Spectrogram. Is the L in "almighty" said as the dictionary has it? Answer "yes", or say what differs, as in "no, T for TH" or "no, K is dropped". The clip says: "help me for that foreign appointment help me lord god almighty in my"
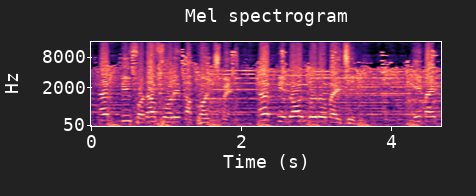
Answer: no, L is dropped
